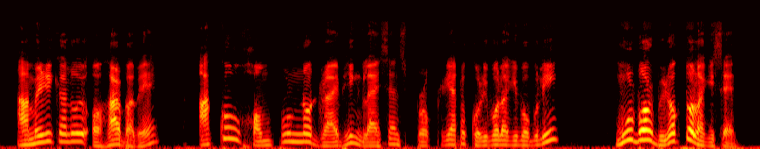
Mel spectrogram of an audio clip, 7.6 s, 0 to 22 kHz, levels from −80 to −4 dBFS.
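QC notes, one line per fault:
Throughout, Opus compression: the speech sounds muffled and hoarse, with a rough, grainy edge, likely from the encoder running in its hybrid speech mode at a low rate, which fits about 16 kbps, with the upper band filled coarsely rather than kept.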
